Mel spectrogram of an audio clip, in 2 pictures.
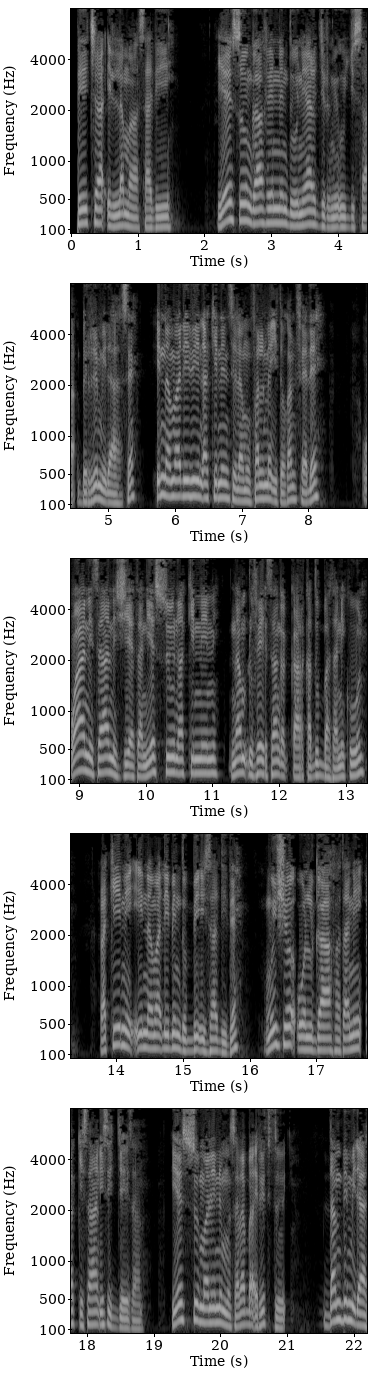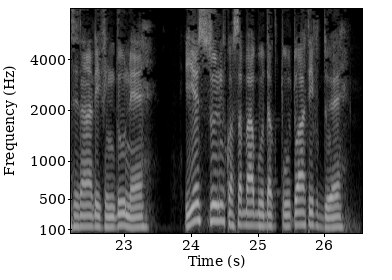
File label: afan munyoyaya; mighty men of god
